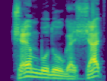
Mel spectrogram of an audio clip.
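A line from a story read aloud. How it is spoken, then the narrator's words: Unexpectedly low masculine voice. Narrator (Russian): спросила она неожиданно низким мужским голосом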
